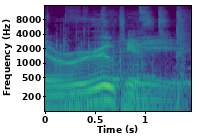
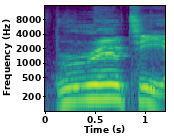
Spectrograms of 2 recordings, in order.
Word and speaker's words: Rooty: You've unlocked Auntie Rudy. Rooty. I get it, like a root. So I've been saying it wrong this whole time.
